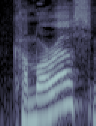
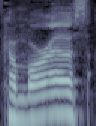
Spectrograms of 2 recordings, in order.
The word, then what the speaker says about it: Comoros: Her family is from the Comoros, am I saying that right? – Yes. – Comoros Islands and Guinea.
